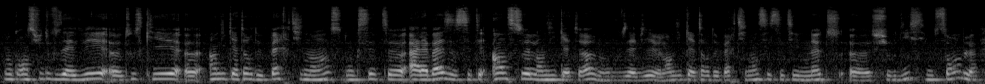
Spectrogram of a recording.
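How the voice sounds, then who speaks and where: Young Belgian woman, casual tutorial host, slightly high pitch, hesitant with fillers. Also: fairly even intonation, fairly quick, few pauses, warm tone, a little hiss or hum. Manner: hesitant, many fillers, explains step by step. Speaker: social media ads coach. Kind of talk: casual tutorial talk to camera.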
